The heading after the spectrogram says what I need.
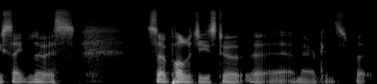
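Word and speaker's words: St. Louis: funny enough St Louie which I'm calling St Louie because that's the French pronunciation but it's actually St Louis so apologies to Americans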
